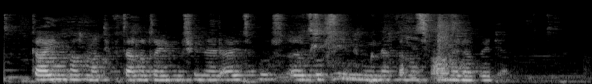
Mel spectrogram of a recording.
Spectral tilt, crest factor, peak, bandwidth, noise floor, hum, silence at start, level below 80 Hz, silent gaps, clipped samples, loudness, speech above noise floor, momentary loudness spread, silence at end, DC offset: -5 dB/octave; 18 dB; -8 dBFS; 11.5 kHz; -48 dBFS; none; 0.05 s; -60 dBFS; none; under 0.1%; -25 LUFS; 23 dB; 8 LU; 0.15 s; under 0.1%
